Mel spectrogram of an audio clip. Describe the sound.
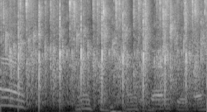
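Applause welcoming a special guest onto a show: a steady, dense crackle of clapping with voices calling out over it throughout.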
